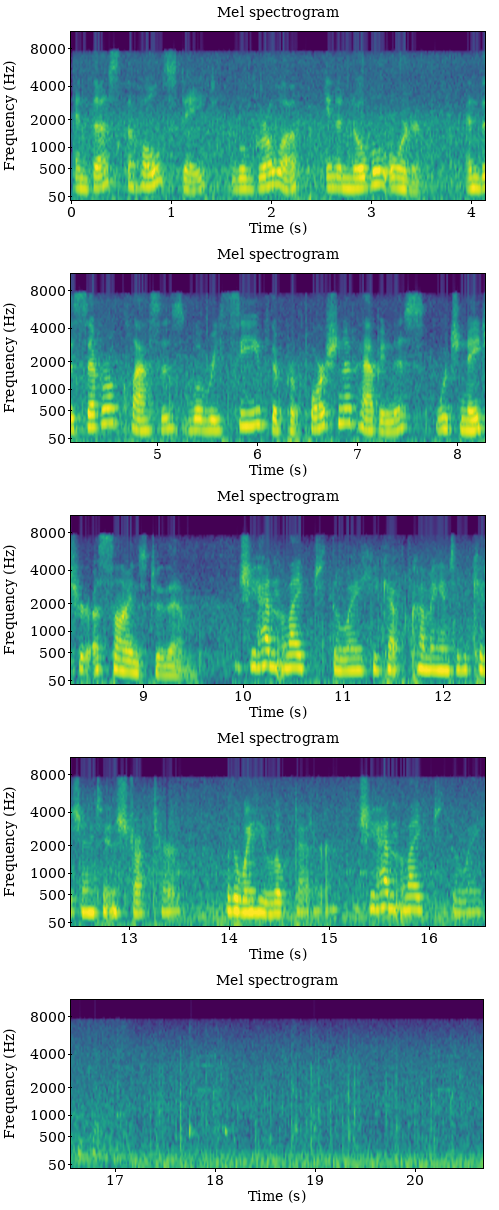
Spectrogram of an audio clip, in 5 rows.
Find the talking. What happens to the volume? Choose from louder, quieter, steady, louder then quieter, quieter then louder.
steady.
